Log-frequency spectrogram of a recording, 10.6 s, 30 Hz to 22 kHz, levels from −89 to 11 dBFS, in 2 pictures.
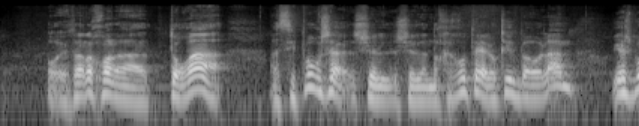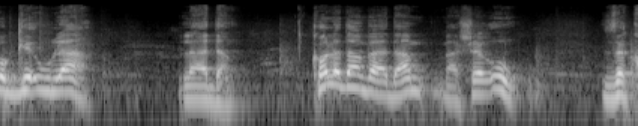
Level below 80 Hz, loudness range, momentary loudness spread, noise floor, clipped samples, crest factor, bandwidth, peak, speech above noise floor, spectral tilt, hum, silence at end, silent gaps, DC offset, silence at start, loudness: -56 dBFS; 2 LU; 15 LU; -50 dBFS; under 0.1%; 16 dB; 16 kHz; 0 dBFS; 35 dB; -6 dB/octave; none; 0 s; none; under 0.1%; 0.4 s; -16 LUFS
